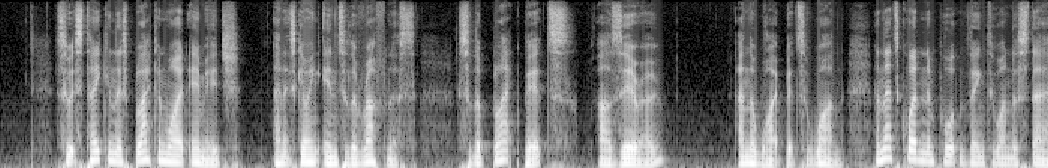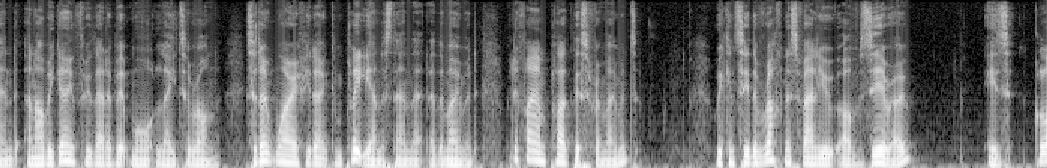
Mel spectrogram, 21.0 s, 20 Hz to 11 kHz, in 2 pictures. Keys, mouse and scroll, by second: 16.7-20.9 drag.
